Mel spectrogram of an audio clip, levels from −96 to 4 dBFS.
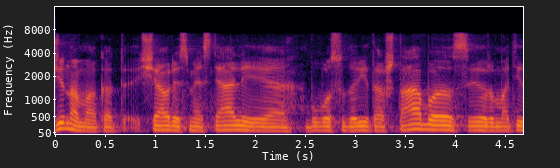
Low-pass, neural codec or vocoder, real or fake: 7.2 kHz; none; real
